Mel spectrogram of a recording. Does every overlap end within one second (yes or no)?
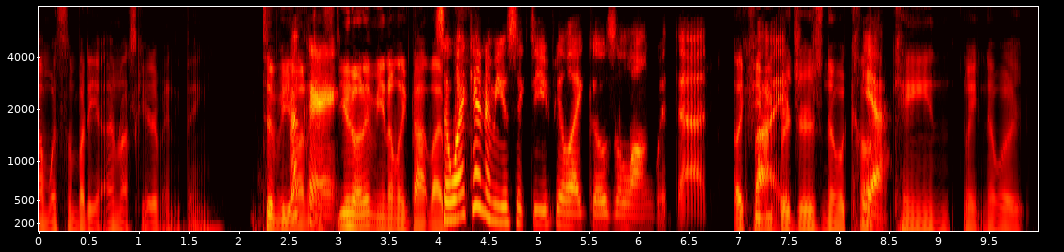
yes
